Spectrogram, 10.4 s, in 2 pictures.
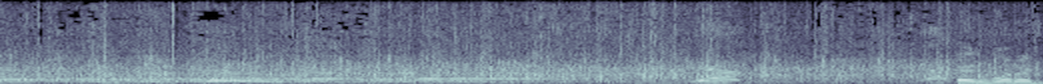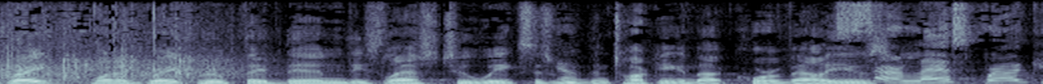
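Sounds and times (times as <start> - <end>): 
audience clapping during a church program: 0.0 - 7.0
speech: 4.8 - 10.4.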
